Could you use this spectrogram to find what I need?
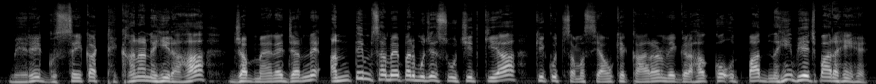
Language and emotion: Hindi, angry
